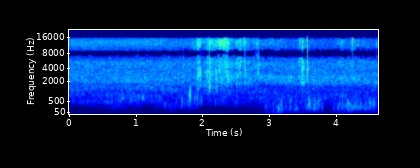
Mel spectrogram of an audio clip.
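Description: Shells click and scrape as a hand picks them up from wet sand.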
